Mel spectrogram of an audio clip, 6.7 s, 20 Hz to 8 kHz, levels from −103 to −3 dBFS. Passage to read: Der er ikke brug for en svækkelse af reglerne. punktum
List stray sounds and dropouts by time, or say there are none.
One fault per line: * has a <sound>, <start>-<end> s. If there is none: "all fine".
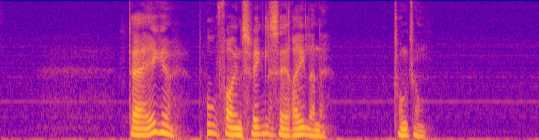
* has a dropout, 2.5-2.6 s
